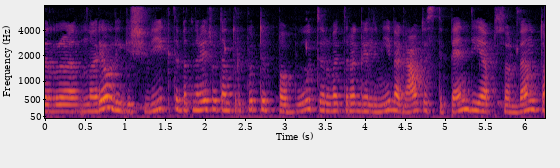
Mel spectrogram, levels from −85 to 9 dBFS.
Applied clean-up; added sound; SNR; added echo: none; none; none; none.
